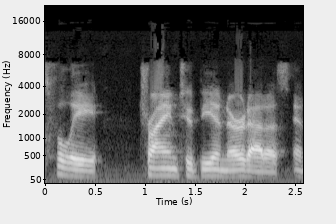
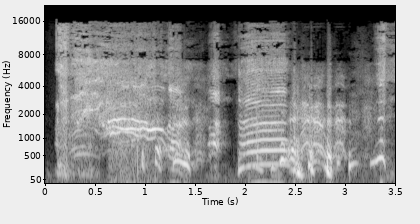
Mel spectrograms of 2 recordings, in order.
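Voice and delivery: burst of high laughter; 6 dB louder than usual. Real, not acted. Big laugh at the story.

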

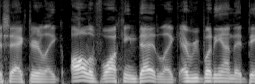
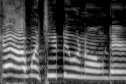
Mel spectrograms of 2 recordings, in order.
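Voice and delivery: high, twangy hillbilly accent, hammed up; 4 dB louder than usual. Friend mimics a hillbilly accent in a bar, hammed-up hillbilly accent. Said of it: "hillbilly accent".

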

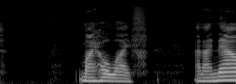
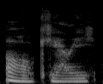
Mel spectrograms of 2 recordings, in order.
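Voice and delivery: breathy, softer whispered sigh of a name; a touched, hushed reply to the host; 3 semitones lower, 5 dB quieter than usual. Real, not acted. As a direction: whisper it, caught off guard. Host asks a sentimental question.

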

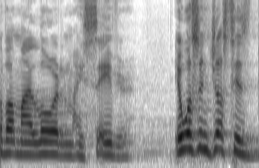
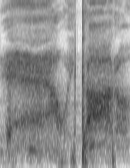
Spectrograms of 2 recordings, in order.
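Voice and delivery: gleeful demonic whisper; 6 dB quieter than usual. Acted. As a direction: hiss it like a scheming demon. Demons voiced gloating.

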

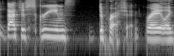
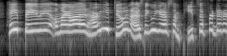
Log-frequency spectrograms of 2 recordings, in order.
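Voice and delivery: much higher, bubbly sing-song greeting, fast at the end; chipper greeting; 12 semitones higher, much faster than usual. Retold or imitated. Wife greeting grumpy husband home, high and bubbly. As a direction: gush brightly at a tired partner. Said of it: "and I'm like".

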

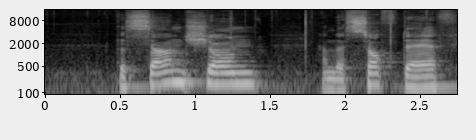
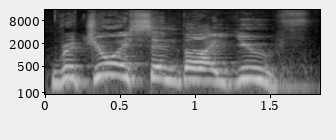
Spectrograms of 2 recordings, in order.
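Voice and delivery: high, slow, bright proclamation; radiant sunbeam; 8 semitones higher, 4 dB louder, slower than usual. A narrator's reading. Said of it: "said the sunbeam".

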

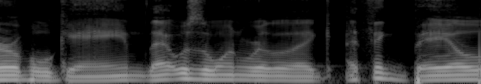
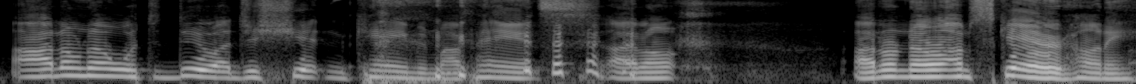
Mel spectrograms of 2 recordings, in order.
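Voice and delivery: high, loud hammed-up fear; terrified husband; 8 semitones higher, 9 dB louder than usual. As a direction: whimper it out as a scared, lost husband. Mock Texan husband, terrified.

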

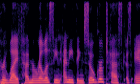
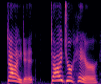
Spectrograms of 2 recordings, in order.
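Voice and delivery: louder, incredulous echo, rising higher; shocked; 7 semitones higher, 6 dB louder, slower than usual. A narrator's reading. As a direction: throw the words back in shock. Marilla shocked by the confession.

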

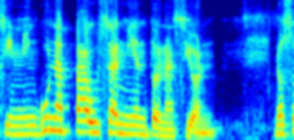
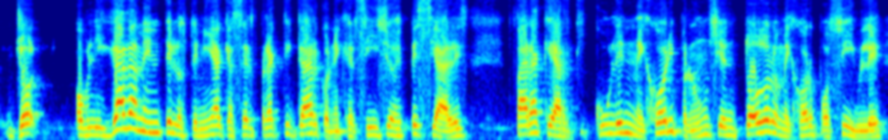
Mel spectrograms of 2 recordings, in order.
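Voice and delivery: ordinary talk

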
